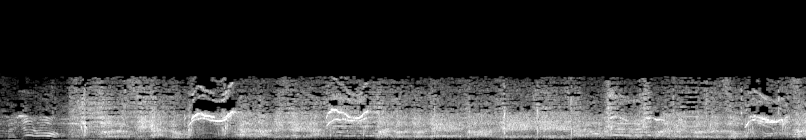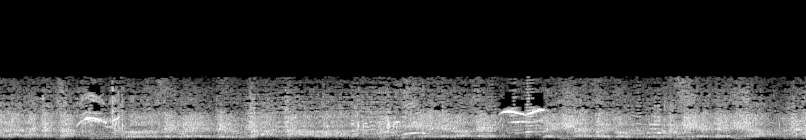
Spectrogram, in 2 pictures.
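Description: A large stadium crowd of football fans chants and roars continuously, a dense wall of many voices sustained at steady loudness with rising and falling shouted tones throughout.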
